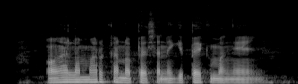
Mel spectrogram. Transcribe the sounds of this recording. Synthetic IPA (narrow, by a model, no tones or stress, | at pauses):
ɔalamarkanɔpɛsanɪɡɪpɛkmaŋɛɲ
